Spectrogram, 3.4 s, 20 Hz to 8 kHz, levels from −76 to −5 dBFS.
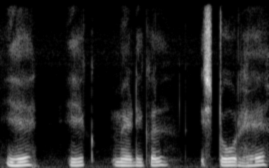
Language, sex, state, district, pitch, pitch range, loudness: Hindi, male, Uttar Pradesh, Saharanpur, 160 Hz, 150-165 Hz, -19 LUFS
